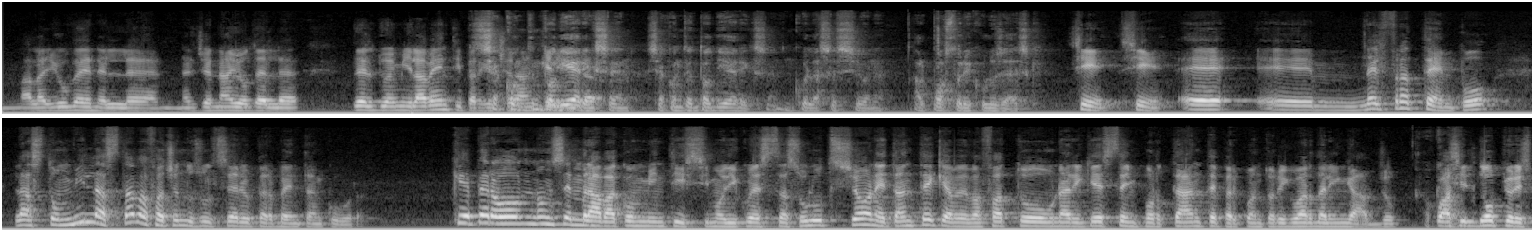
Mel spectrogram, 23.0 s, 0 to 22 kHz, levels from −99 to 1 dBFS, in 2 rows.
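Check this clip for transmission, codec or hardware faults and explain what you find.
One hardware-type fault runs through the whole clip: a DC offset of about -26 dBFS. A constant voltage, typically from a converter or input stage, shifts the waveform off zero, eating headroom silently. Unlike hum or rumble, it has no pitch or motion, just steady energy at 0 Hz.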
